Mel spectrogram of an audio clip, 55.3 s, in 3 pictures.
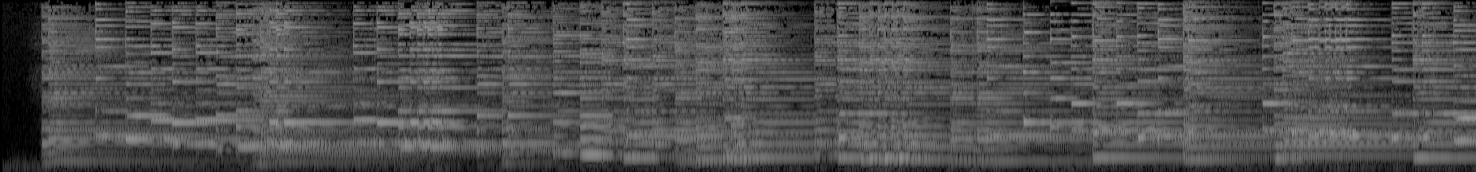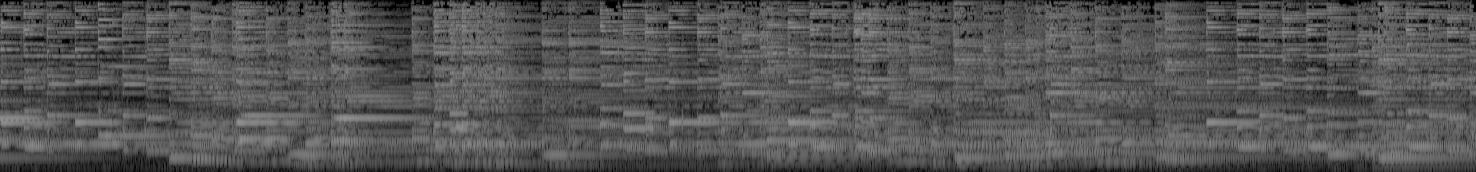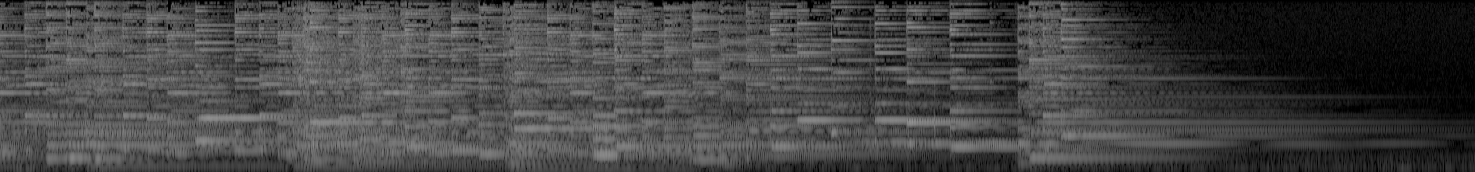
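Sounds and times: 
short prelude: 0:00.1 - 0:55.3.

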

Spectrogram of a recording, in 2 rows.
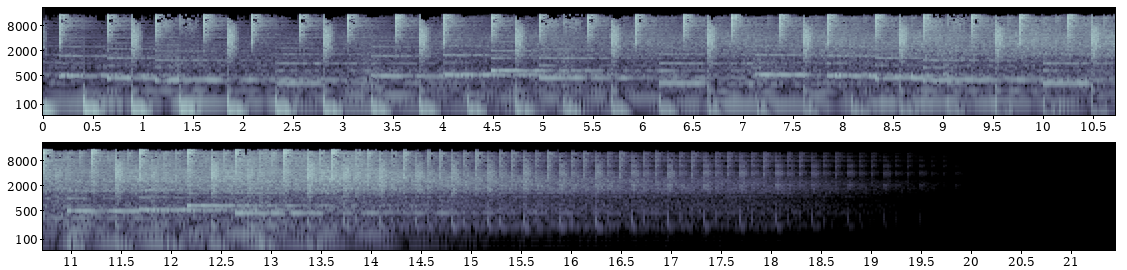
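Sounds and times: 
lead melody: 0:00.0 - 0:15.4
drums: 0:00.0 - 0:19.1.

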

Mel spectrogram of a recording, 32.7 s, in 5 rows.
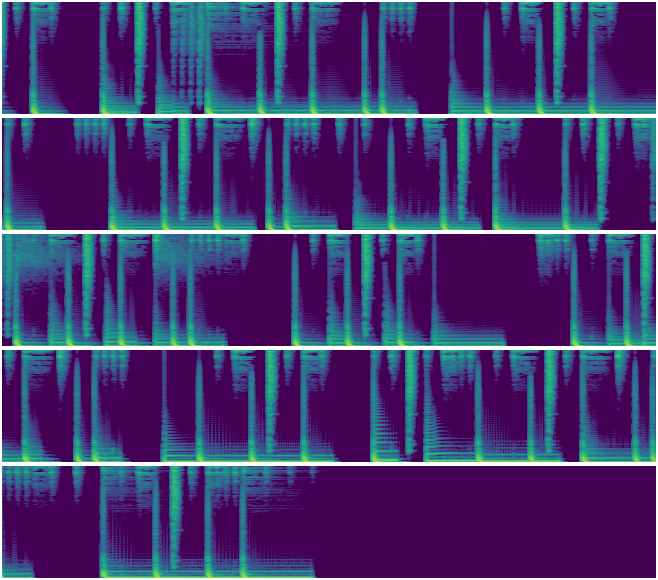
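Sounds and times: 
drums: 0:00.0 - 0:04.2, 0:04.9 - 0:17.4, 0:18.5 - 0:20.9, 0:21.6 - 0:29.3
bass: 0:00.0 - 0:07.0, 0:07.7 - 0:12.6, 0:13.3 - 0:15.4, 0:16.0 - 0:18.2, 0:18.8 - 0:26.5, 0:27.2 - 0:29.3.

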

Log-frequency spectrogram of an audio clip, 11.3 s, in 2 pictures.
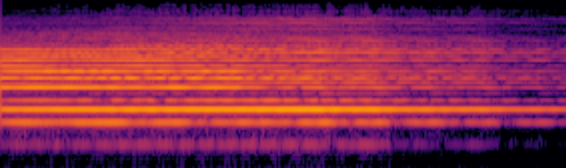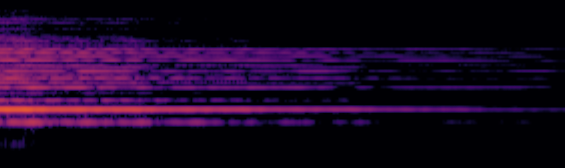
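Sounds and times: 
woodwinds: 0:00.0 - 0:07.0.

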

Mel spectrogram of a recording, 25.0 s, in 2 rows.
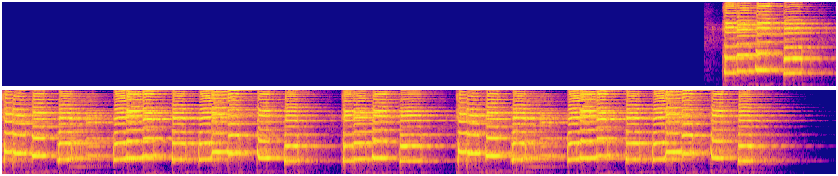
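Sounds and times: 
clean trumpet: 0:10.8 - 0:24.4.

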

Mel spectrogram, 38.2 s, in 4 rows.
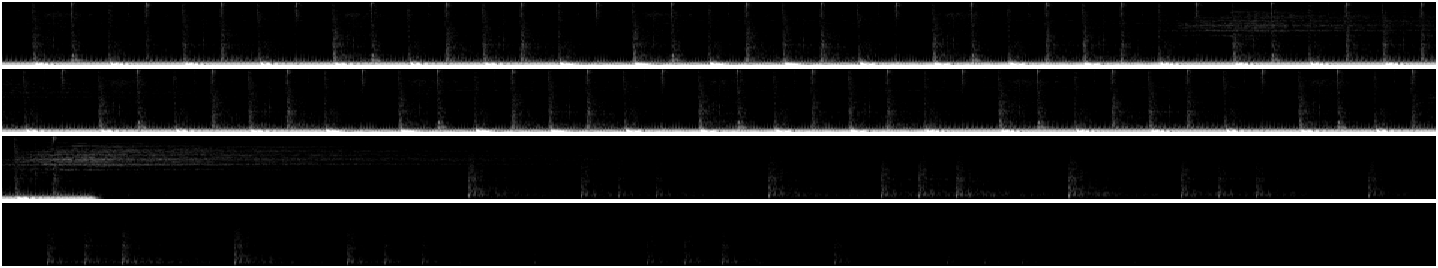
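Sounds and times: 
bass: 0:00.0 - 0:19.8
drums: 0:00.0 - 0:35.8.

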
